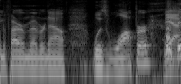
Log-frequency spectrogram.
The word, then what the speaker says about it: WOPR: be hurt or not, because the way you pronounce that computer's name, if I remember now, was Whopper.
